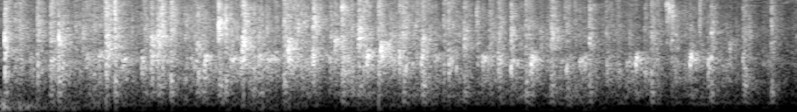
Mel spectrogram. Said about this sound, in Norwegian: Og jeg synes de bare må få en applaus med en gang.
